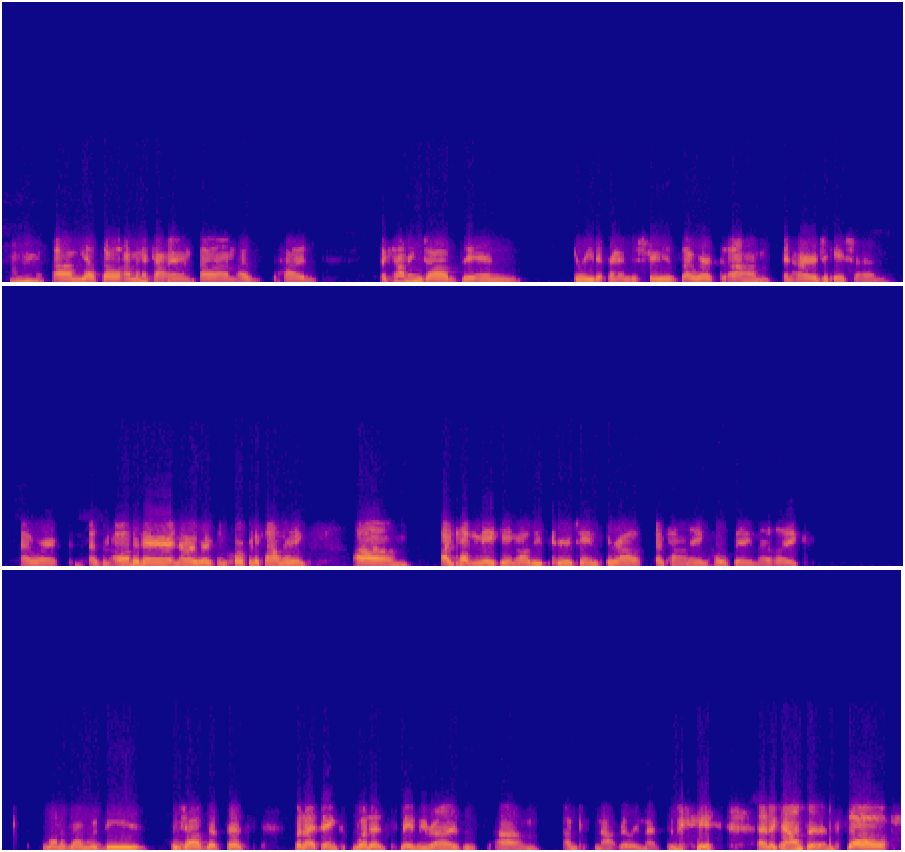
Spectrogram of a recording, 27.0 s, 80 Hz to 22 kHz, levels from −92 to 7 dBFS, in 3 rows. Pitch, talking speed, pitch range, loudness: 180 Hz, 170 wpm, 175-195 Hz, -28 LUFS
